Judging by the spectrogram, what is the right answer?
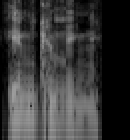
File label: incoming, Microsoft Sam, Worms speechbanks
